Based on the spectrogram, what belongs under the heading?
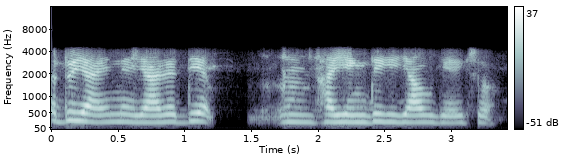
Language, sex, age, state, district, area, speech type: Manipuri, female, 18-30, Manipur, Kangpokpi, urban, conversation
